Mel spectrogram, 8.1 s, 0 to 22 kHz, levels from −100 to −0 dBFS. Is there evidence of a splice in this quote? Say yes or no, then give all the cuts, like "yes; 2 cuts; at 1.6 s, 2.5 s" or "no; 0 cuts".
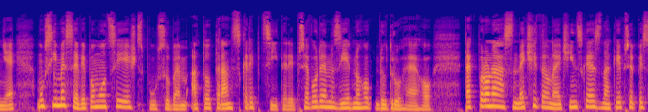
yes; 2 cuts; at 1.7 s, 4.6 s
